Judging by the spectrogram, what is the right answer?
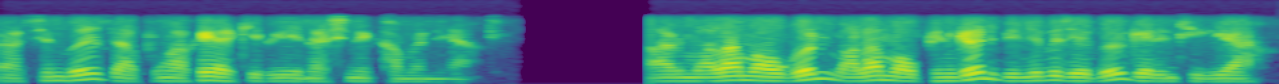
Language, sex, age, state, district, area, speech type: Bodo, other, 60+, Assam, Chirang, rural, conversation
